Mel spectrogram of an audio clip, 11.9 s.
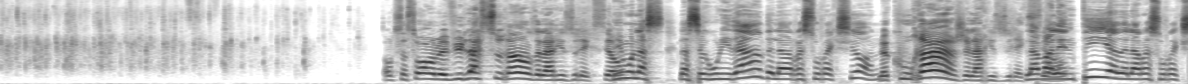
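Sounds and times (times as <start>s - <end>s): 
audience applauding: 0.0s - 3.8s
speech: 3.8s - 11.8s.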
